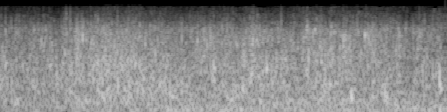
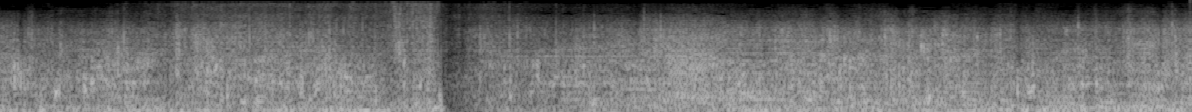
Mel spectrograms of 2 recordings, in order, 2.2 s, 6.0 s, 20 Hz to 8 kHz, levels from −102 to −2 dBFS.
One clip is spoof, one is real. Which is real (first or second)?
first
